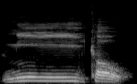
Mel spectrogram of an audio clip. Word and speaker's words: Nico: He wants to be known as Nico, pronounced Nico.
